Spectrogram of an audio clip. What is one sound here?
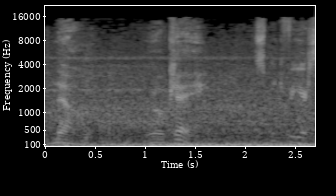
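A man answers calmly up close.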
